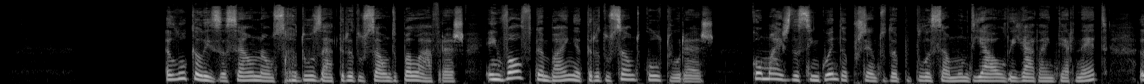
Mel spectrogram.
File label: portuguese europe female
